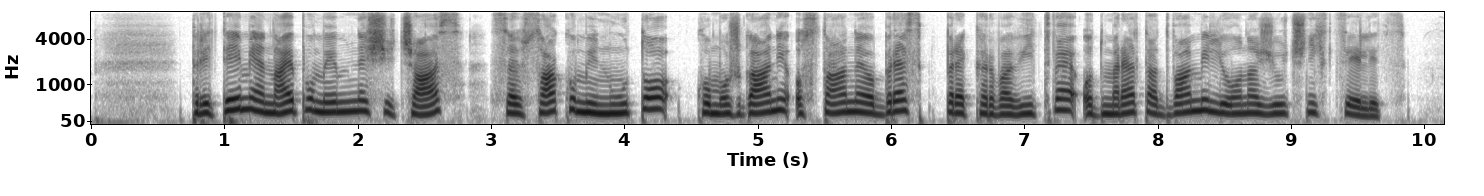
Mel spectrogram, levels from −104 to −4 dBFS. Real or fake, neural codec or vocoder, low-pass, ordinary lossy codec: real; none; none; none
